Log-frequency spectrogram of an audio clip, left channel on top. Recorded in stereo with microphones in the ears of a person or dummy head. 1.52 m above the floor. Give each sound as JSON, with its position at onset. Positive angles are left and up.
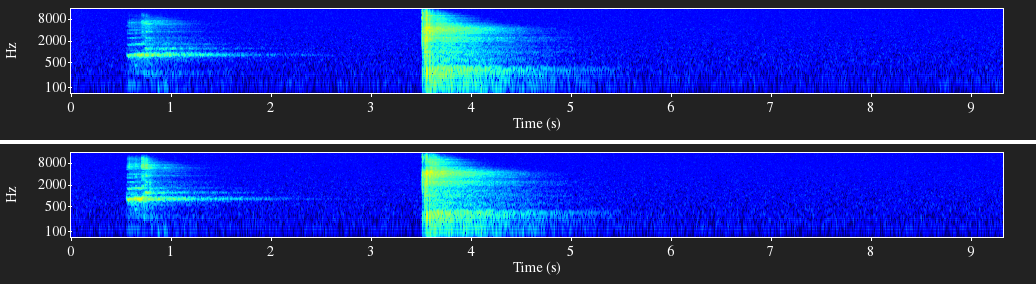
{"t": 0.6, "sound": "a squeak", "side_deg": -30, "distance_m": 1.5}
{"t": 3.5, "sound": "a camera shutter", "side_deg": 20, "distance_m": 2.0}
